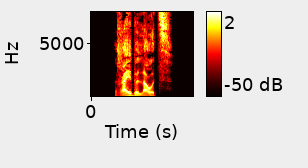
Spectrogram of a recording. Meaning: genitive singular of Reibelaut
- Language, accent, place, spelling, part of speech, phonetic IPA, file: German, Germany, Berlin, Reibelauts, noun, [ˈʁaɪ̯bəˌlaʊ̯t͡s], De-Reibelauts.ogg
